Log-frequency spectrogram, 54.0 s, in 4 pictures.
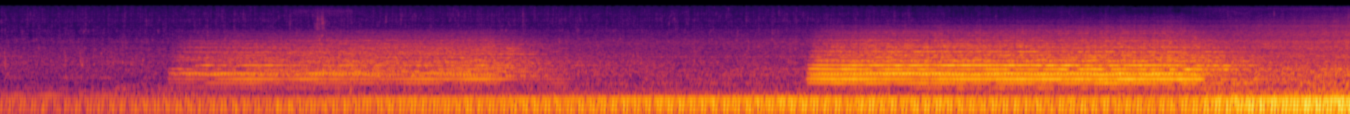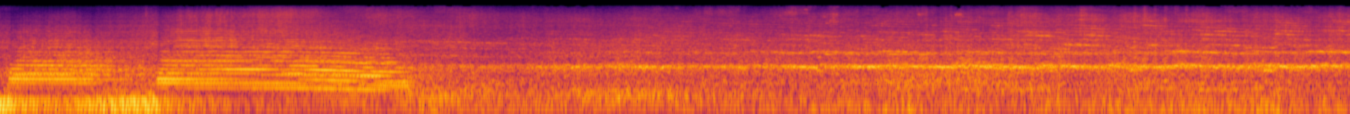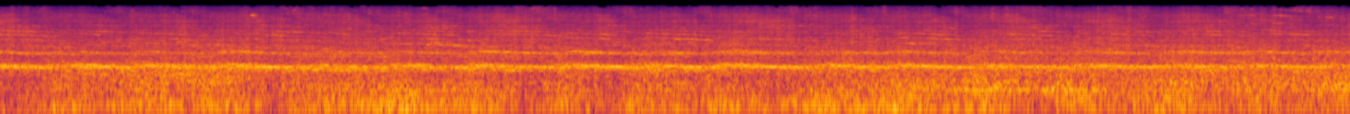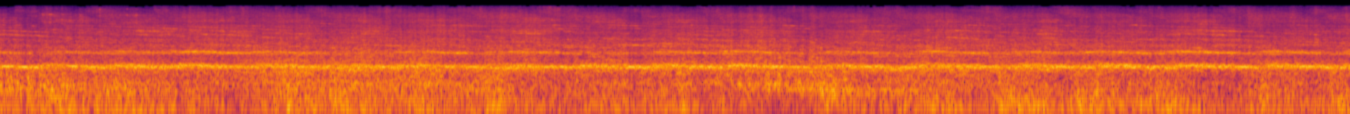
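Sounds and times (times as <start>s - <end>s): diesel locomotives rumbling: 0.0s - 54.0s
train air horn blasts: 1.7s - 5.6s, 8.0s - 12.6s, 13.5s - 17.8s
wheels clattering over rail joints: 17.7s - 54.0s.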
